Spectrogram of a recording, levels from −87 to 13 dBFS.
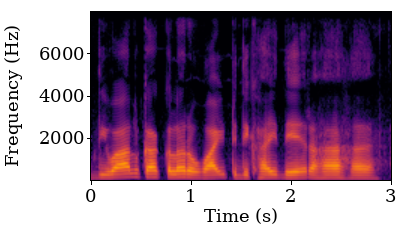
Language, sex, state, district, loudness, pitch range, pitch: Hindi, male, Jharkhand, Palamu, -16 LUFS, 140-155 Hz, 145 Hz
